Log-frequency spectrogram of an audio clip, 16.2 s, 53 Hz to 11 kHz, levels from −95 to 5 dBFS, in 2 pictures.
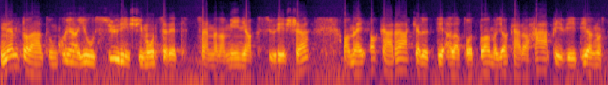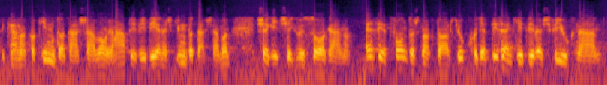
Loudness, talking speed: -16 LUFS, 135 wpm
